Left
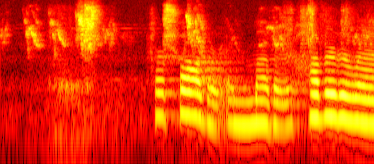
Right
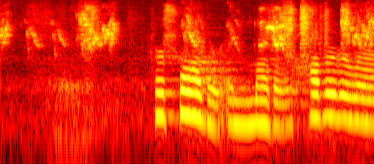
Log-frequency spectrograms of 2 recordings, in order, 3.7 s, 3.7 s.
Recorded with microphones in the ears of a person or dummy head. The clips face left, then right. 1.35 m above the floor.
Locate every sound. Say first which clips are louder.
1.5 s a woman speaking: even; 5° right (ahead or behind), 1.4 m; by 3.8 s 55° left (ahead or behind), 1.1 m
